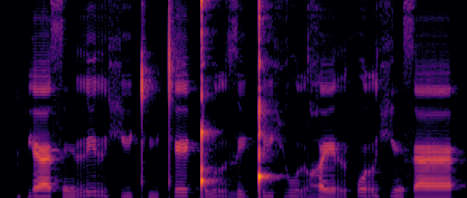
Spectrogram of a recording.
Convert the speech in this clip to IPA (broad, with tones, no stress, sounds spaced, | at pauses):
pʲ æː˨ s e̤˨ r i˦ r ç i˨ cʰ i̤˨ cʰ e˦ ǃ u˨˦ r z i˨ ǃ i˧ ç uː˧ r ʁ eː˨ r f o˦ r ç e̤˦˨ s æ˧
